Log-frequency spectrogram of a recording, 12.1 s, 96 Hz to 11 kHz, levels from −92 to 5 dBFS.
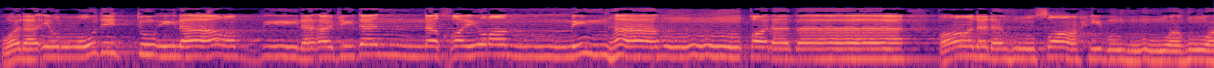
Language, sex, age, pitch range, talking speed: Arabic, male, 30-49, 210-250 Hz, 60 wpm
